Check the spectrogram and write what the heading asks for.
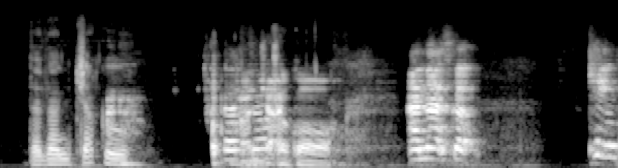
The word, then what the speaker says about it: nunchaku: Nunchuck. The nunchaku.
